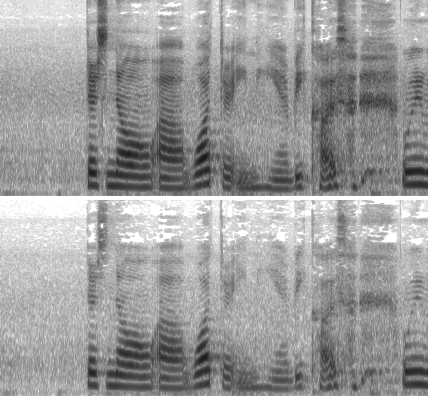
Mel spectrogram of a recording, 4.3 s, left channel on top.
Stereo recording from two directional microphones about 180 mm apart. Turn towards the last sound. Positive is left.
turn(degrees=-15)  # may be behind; listen again after turning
